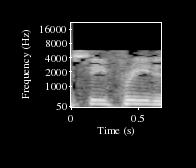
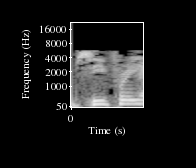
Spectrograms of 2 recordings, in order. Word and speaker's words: Seyfried: Seyfried? – I think that's right, yeah. – Seyfried? – You got it. You were right the first time.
